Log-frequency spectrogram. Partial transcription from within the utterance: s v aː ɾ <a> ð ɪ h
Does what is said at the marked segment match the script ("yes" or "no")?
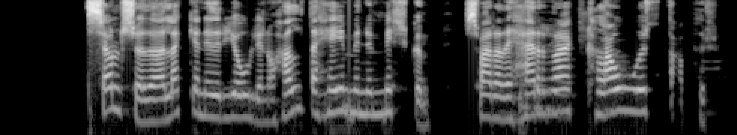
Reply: yes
